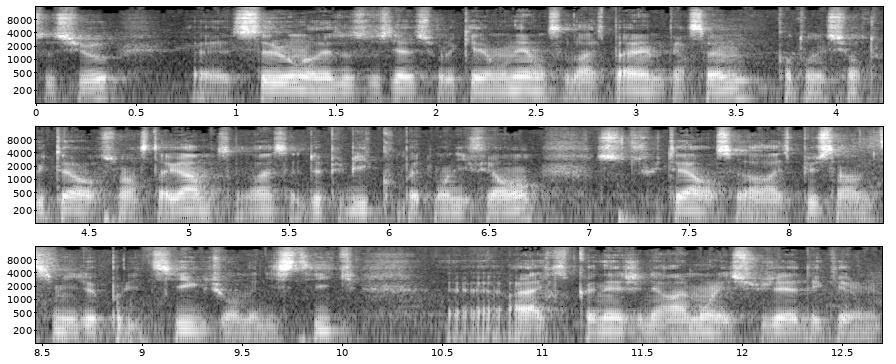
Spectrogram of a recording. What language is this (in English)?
French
